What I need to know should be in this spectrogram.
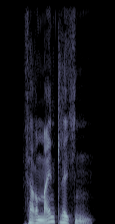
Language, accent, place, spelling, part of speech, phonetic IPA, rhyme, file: German, Germany, Berlin, vermeintlichen, adjective, [fɛɐ̯ˈmaɪ̯ntlɪçn̩], -aɪ̯ntlɪçn̩, De-vermeintlichen.ogg
- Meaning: inflection of vermeintlich: 1. strong genitive masculine/neuter singular 2. weak/mixed genitive/dative all-gender singular 3. strong/weak/mixed accusative masculine singular 4. strong dative plural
